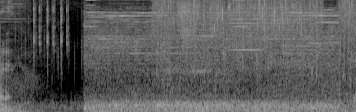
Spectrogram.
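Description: A magic spell hums and shimmers.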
